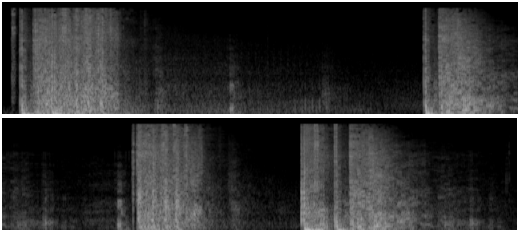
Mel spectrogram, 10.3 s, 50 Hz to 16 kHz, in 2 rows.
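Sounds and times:
sci-fi guns shooting: 0.1s - 2.6s, 4.2s - 5.5s, 6.4s - 10.1s.

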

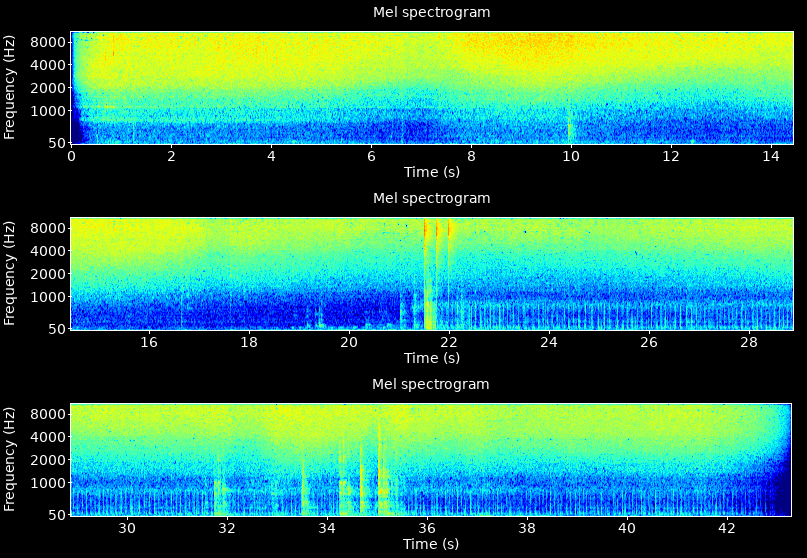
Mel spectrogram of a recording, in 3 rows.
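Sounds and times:
oil and water sizzling in a household pan: 0.0s - 43.2s
oven hob igniting: 19.1s - 41.9s
household pan moving on oven hob: 31.5s - 35.8s.

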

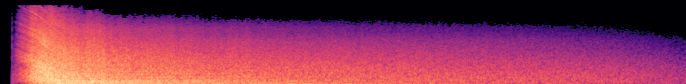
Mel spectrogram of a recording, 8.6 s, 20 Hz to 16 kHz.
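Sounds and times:
fighter jet passing by low at extreme speed: 0.2s - 5.4s.

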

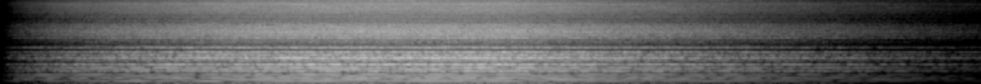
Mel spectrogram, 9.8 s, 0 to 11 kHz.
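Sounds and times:
heavenly choir singing: 0.4s - 8.1s.

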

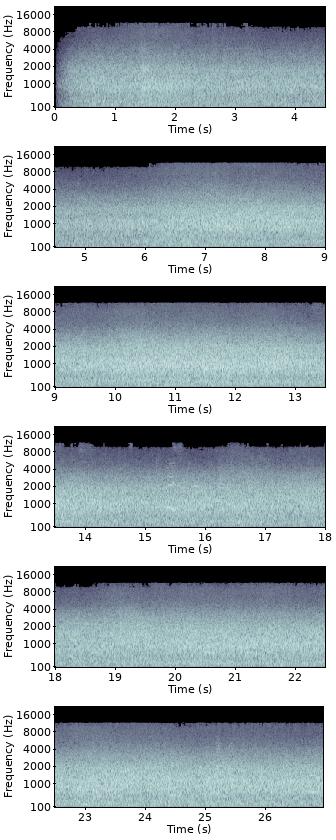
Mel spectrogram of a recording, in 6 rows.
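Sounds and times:
city motorway traffic under footbridge at Darling Harbour Sydney Australia: 0.0s - 26.9s.

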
